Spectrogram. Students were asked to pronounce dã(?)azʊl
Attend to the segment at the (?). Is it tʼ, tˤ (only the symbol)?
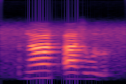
tʼ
